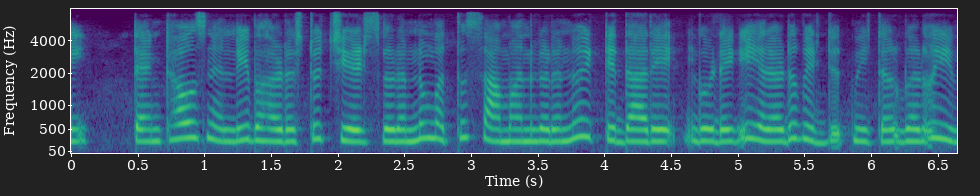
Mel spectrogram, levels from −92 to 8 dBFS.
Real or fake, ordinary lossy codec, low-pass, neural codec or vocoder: fake; none; 7.2 kHz; codec, 16 kHz, 2 kbps, FunCodec, trained on LibriTTS, 25 frames a second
